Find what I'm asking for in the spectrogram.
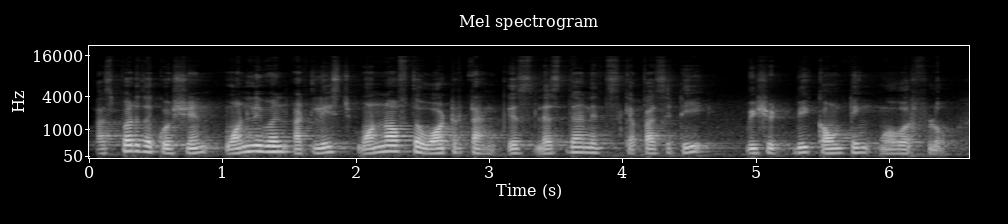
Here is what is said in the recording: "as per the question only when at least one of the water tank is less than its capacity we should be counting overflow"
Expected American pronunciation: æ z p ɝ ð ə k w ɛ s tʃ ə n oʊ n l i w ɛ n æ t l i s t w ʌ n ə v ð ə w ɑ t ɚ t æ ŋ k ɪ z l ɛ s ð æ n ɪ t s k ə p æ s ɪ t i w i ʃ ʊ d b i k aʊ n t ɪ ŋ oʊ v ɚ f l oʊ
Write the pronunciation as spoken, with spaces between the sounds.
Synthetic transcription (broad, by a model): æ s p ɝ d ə k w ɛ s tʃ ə n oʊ n l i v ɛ n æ t l i s t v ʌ n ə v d ə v ɑ t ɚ t æ ŋ k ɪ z l ɛ s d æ n ɪ t s k ə p æ s ɪ t i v i ʃ ʊ d b i k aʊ n t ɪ ŋ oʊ v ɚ f l oʊ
